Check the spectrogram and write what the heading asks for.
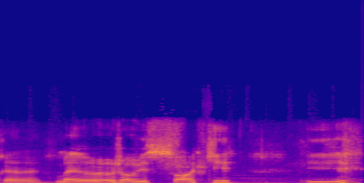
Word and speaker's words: Sochi: Alguém sabe como é que fala o nome desse lugar? Acho que é Sochi mesmo.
